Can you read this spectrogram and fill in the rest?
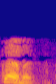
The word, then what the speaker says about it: Scarabaeus: B-E-E-T-L-E. No. Here's the name of this beetle. Scaraberus. S-C-A-R-A-B-A-E-U-S. Again, S-C-A-R-A-B-A-E-U-S. Yeah, it's Scarabus, but I have to spell it for you.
